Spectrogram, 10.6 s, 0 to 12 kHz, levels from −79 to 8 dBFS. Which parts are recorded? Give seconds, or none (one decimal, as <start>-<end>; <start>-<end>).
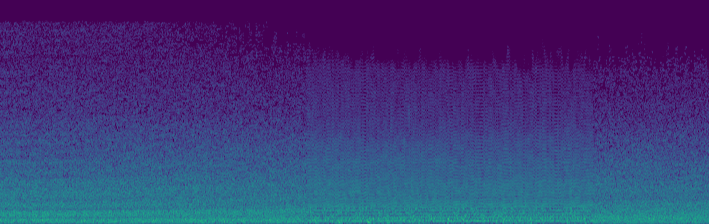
0.0-4.6; 8.9-10.6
